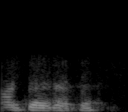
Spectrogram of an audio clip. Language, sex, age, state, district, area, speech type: Nepali, female, 60+, West Bengal, Kalimpong, rural, conversation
